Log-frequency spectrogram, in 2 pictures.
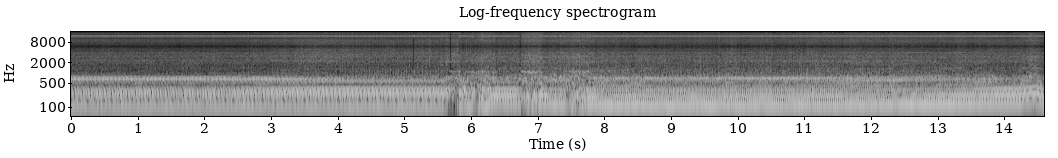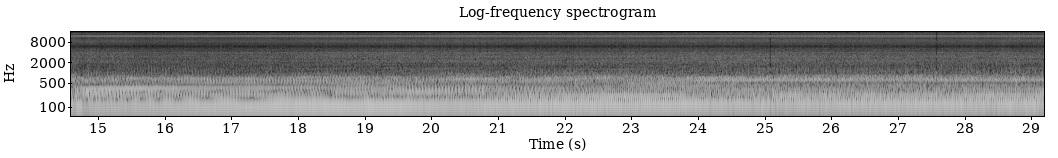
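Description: Citroën 2CV race car's air-cooled flat-twin engine running hard at high revs, heard from inside the car's cabin. The engine pitch shifts abruptly about six seconds in and again near halfway, with gear changes.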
